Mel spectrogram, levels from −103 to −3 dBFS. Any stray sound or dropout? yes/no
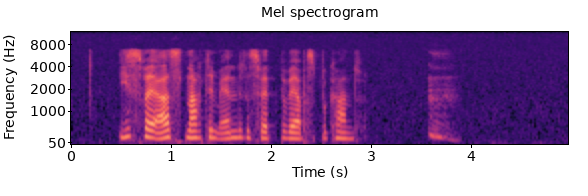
yes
